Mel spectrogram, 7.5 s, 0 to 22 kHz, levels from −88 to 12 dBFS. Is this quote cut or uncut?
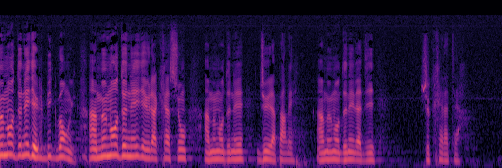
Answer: uncut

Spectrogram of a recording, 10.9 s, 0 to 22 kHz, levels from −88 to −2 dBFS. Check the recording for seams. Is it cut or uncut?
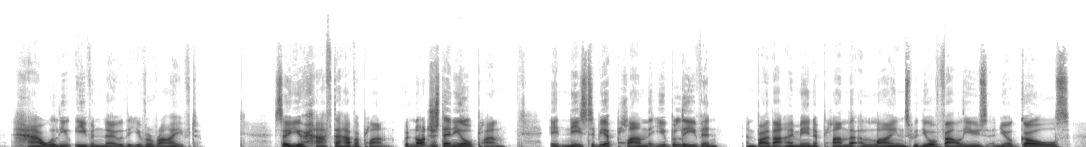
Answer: uncut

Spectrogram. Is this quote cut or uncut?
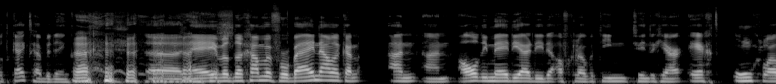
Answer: cut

